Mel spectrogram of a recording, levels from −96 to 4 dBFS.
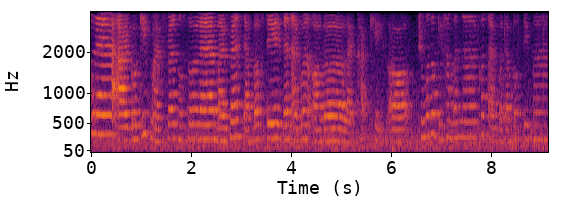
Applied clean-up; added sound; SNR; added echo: none; none; none; none.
